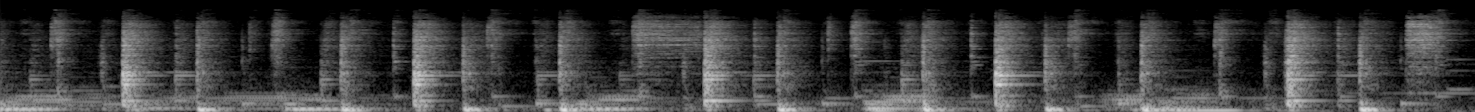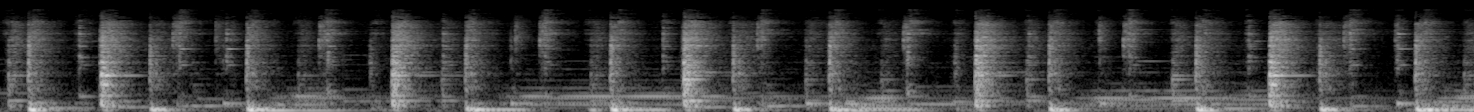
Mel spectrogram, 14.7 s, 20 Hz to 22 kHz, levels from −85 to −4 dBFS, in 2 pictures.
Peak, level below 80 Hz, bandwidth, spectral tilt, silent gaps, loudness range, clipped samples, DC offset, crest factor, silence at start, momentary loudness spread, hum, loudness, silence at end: -6 dBFS; -44 dBFS; 16 kHz; -4 dB/octave; none; 1 LU; under 0.1%; under 0.1%; 22 dB; 0 s; 9 LU; none; -28 LUFS; 0 s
